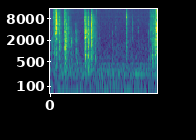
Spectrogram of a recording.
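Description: Paper pages of a building-instruction booklet being turned by hand: a few short, crisp paper flicks and rustles, mostly in the first second and a half.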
